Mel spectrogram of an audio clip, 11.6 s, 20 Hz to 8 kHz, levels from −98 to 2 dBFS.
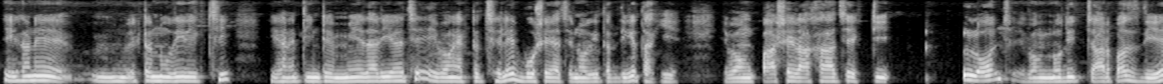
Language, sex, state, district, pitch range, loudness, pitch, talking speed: Bengali, male, West Bengal, North 24 Parganas, 130-155 Hz, -14 LUFS, 140 Hz, 150 wpm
